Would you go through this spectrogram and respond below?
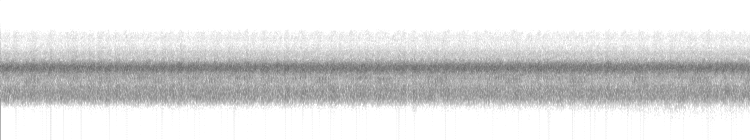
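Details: Countryside rice field under moonlight at night, still unplanted, with frogs calling in the distance: overlapping rapid trills form a seamless, steady chorus, nothing else audible.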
